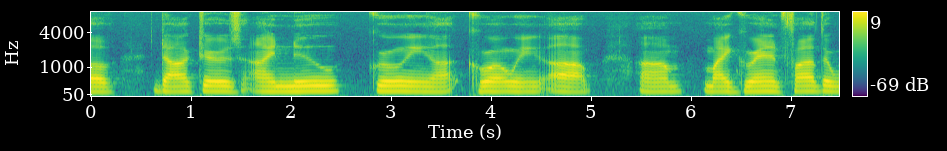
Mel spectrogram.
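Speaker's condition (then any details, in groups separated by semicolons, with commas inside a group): ALS; onset in one foot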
